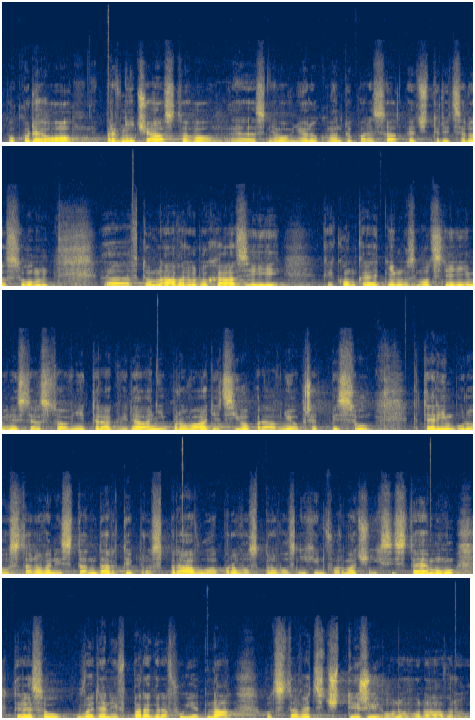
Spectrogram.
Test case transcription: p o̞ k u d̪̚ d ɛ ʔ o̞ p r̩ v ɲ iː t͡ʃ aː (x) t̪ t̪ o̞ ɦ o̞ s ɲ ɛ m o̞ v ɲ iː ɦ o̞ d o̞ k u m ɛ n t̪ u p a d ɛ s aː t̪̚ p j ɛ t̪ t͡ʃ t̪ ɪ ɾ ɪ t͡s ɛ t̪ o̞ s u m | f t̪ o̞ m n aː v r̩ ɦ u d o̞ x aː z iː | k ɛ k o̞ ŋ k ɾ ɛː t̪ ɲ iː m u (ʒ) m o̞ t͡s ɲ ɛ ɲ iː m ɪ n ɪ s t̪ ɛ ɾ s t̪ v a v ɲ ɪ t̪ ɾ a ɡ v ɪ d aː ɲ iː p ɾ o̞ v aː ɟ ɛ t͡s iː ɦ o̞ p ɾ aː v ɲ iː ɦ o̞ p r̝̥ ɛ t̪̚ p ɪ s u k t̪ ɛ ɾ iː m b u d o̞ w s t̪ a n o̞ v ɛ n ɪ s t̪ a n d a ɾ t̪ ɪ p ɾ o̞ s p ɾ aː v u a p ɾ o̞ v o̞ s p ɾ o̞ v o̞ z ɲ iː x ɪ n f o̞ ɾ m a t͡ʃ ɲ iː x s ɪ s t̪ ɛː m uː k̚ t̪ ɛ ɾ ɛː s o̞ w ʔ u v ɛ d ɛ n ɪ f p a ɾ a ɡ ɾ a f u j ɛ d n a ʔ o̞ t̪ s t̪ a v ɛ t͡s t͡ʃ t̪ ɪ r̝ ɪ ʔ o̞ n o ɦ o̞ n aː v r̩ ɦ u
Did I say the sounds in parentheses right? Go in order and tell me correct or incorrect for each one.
incorrect: s, incorrect: z

